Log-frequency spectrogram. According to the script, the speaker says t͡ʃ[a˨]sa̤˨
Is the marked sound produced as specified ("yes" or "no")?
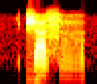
yes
